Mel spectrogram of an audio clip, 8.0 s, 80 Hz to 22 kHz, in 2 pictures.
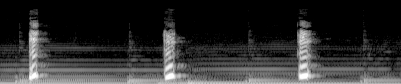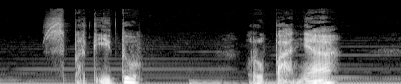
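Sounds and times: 
voice imitating choking hiccup-like gulps: 0.3 - 0.5, 1.6 - 1.9, 3.0 - 3.2
speech: 5.0 - 5.5, 6.6 - 7.4.

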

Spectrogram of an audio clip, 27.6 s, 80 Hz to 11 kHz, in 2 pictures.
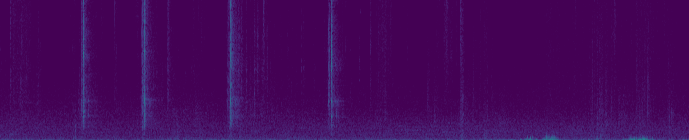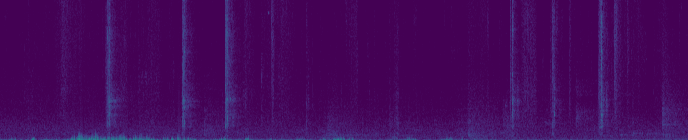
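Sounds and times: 
branches and leaves rustling: 0.0 - 27.5
pruning shears snipping a tree in a backyard: 0.2 - 7.9, 14.9 - 20.1, 23.2 - 27.5.

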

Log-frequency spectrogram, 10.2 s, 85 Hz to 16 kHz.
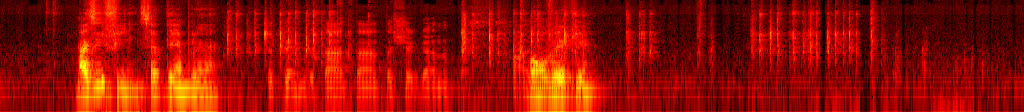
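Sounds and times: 
speech: 0.8 - 6.1
noisy computer keyboard typing: 1.8 - 3.8, 4.6 - 9.0.

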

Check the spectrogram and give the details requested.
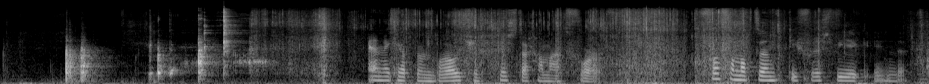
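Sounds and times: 
glass jars of peanut butter and apple syrup clinking on a counter: 1.5 - 2.9
speech: 3.7 - 6.2, 7.1 - 9.2.

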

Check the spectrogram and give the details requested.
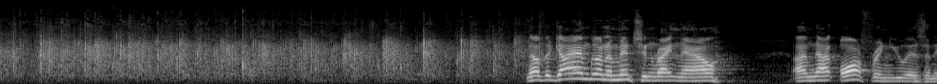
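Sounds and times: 
congregation clapping hands in applause: 0.0 - 6.8
speech: 5.2 - 7.3, 7.9 - 9.3.

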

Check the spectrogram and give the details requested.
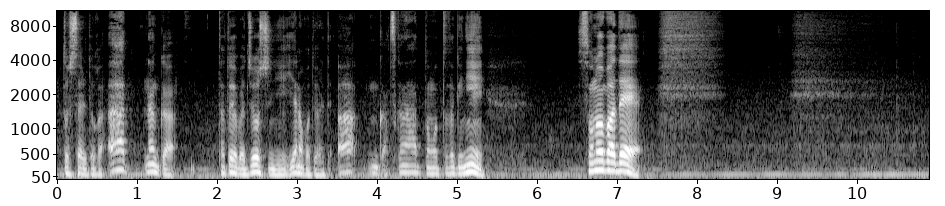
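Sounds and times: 
speech: 0.1 - 5.6, 6.5 - 7.8
slow airy calming breathing in a 3-3-6 pattern: 5.4 - 6.2, 7.4 - 10.9.

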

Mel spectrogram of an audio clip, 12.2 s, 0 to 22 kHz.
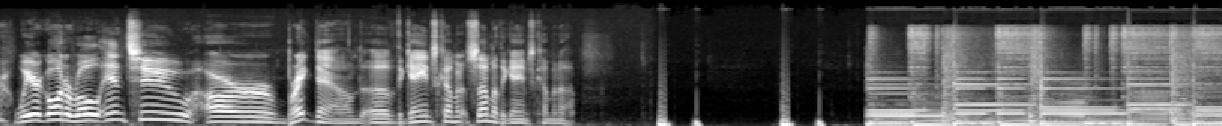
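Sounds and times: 
speech: 0.1 - 6.0
heartbeat sound effect: 6.6 - 7.1, 7.8 - 8.4
loud music: 8.7 - 12.2.

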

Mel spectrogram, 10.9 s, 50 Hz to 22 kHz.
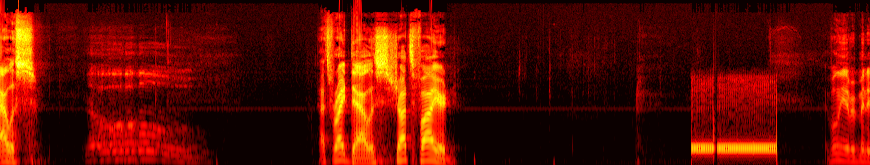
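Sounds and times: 
speech: 0.0 - 0.5, 4.0 - 5.8, 10.4 - 10.8
telephone intercept tone for a misdialed number: 8.6 - 9.7.

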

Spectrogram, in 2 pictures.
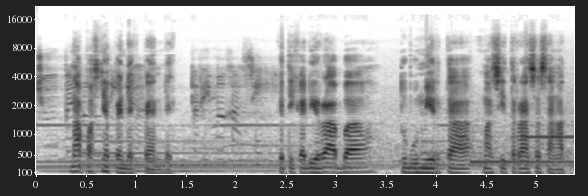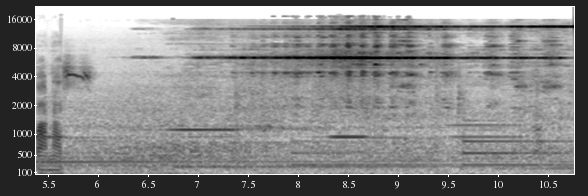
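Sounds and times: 
speech: 0.0 - 1.8, 2.4 - 6.0
deep rumble of the railcars: 3.3 - 10.7
train brakes squealing as train pulls in: 6.2 - 10.7.

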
